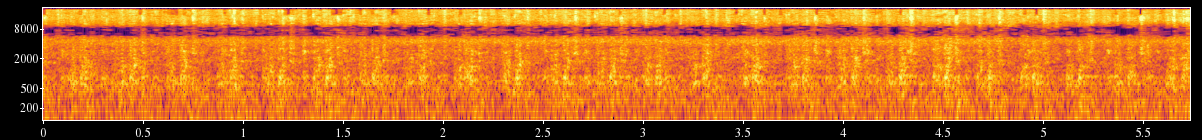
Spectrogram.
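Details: John Deere 730 diesel, rebuilt water pump, first start in about 8 years after sitting in a shed, clutch engaged: steady, even low diesel chug at a constant level with no knocks or misses; healthy normal running.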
